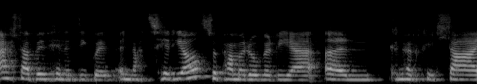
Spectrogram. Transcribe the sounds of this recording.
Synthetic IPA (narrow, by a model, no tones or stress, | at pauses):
ɛɬabɨːðɦɨnəndɪɡwɨðənːatʰɪɾjɔlˠsopʰamaɾovəriɛənkʰənɦərχiɬa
